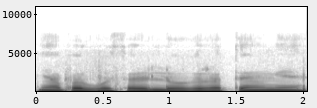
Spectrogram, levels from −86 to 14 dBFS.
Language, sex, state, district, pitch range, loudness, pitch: Hindi, male, Chhattisgarh, Kabirdham, 115-120 Hz, -14 LUFS, 120 Hz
